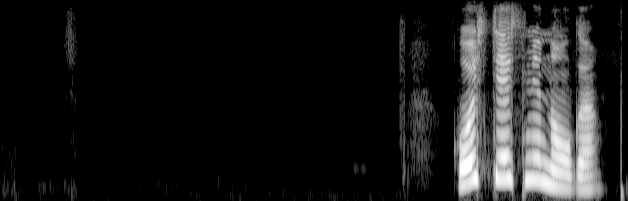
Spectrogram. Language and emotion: Russian, neutral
